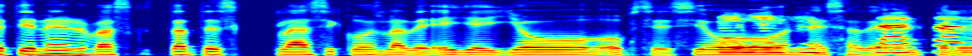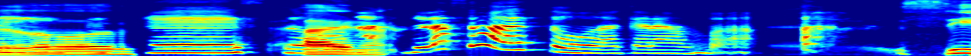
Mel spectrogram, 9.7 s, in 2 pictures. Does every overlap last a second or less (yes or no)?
no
